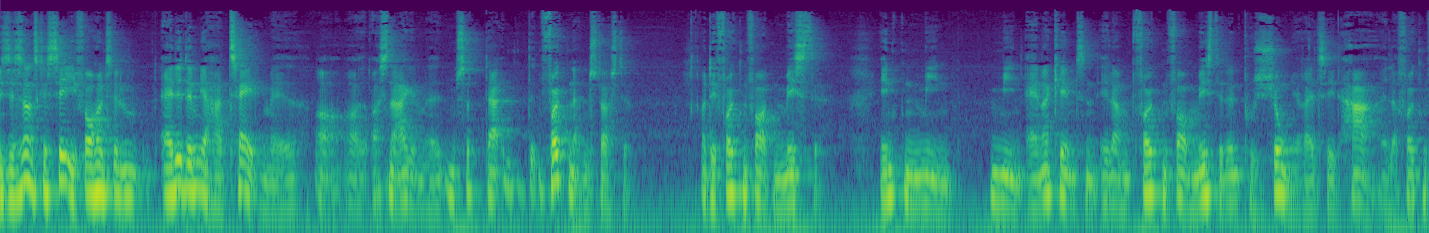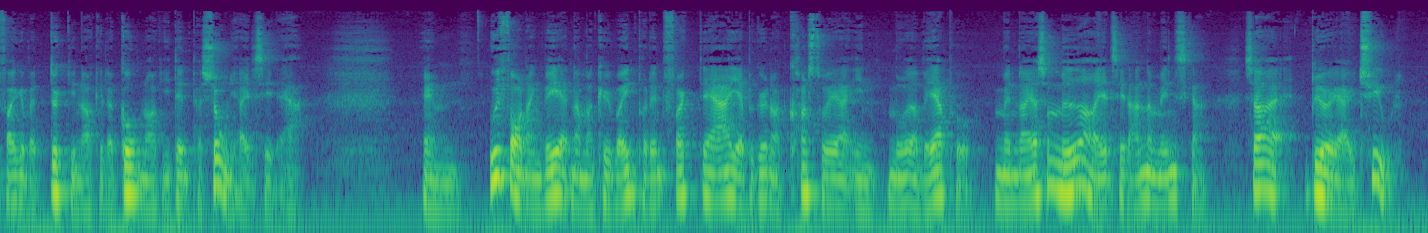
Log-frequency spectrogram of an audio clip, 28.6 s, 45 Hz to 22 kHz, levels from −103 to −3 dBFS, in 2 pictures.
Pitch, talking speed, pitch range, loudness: 110 Hz, 215 wpm, 95-130 Hz, -28 LUFS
